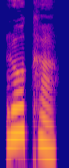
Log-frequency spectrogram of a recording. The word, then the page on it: ರೊಖ: Kannada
